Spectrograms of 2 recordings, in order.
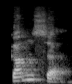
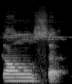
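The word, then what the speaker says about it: Kaṃsa: Now your question will be, why are you not saying Kamsa? Why are you pronouncing as Kansa? That is our learning, okay?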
